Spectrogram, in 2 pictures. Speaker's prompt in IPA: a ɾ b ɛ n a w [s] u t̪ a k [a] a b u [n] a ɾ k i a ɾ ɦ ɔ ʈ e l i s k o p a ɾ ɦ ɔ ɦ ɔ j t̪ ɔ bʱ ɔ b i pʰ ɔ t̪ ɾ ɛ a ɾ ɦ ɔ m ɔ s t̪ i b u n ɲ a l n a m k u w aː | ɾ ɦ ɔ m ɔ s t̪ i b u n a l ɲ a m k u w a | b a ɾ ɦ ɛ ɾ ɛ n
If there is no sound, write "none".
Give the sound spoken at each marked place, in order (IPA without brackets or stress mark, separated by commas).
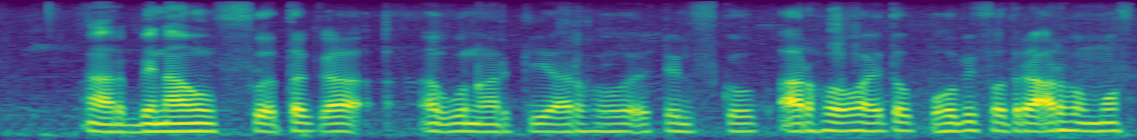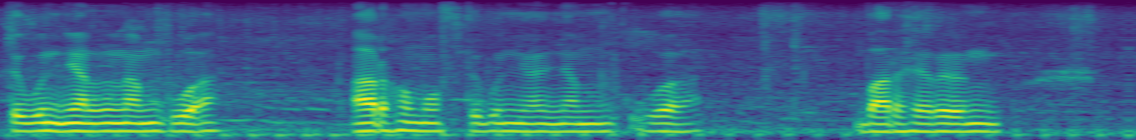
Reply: s, a, n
